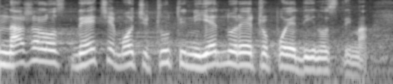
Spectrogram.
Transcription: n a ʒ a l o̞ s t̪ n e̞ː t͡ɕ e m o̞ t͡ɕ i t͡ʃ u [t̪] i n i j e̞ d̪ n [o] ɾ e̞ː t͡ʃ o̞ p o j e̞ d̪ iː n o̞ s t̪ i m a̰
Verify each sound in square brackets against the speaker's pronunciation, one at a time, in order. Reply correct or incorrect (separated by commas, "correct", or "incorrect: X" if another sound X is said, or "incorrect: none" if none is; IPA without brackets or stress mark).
correct, incorrect: u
